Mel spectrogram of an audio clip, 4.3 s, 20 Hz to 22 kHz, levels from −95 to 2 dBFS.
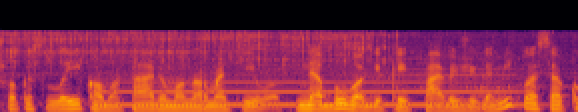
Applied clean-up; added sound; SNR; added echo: none; Fill (with liquid) / Sink (filling or washing) + Wind instrument, woodwind instrument; 8 dB; none.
